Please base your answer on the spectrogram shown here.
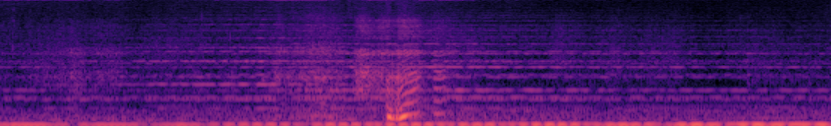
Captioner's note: gasping Slows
